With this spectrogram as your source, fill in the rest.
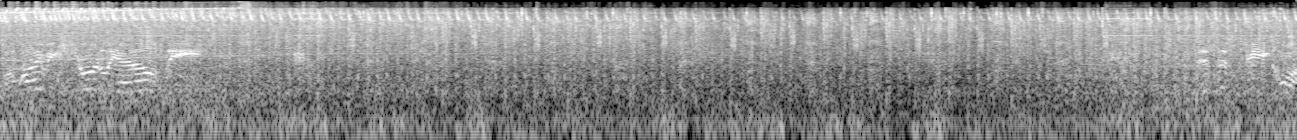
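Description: In the Metal Gear Solid V game, the Pequod helicopter arrives at the landing zone with a loud, steady rotor roar that fills the whole stretch, and voices speak over it.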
